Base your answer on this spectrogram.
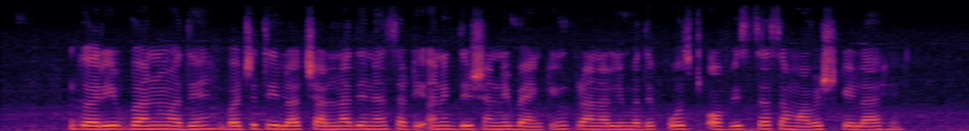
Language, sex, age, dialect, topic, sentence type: Marathi, female, 25-30, Varhadi, banking, statement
